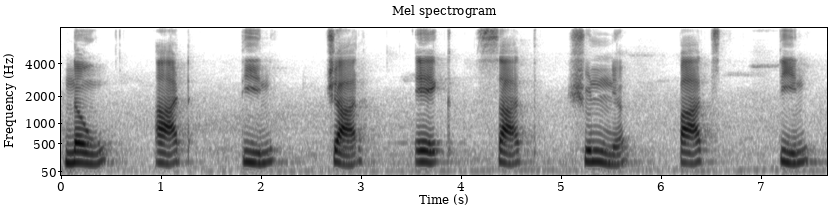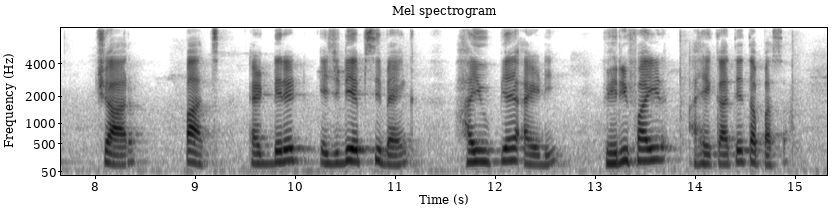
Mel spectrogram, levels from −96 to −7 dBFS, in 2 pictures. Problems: none marked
